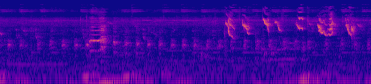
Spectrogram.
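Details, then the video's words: Long-tailed shrike in lively song imitating a cat. A soft series of evenly repeated pulsed notes comes first, then a burst of steep, high downward-sweeping notes, with a low rumbling hum throughout. "CENDET GACOR SUARA KUCING"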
